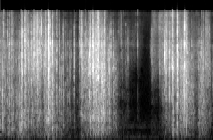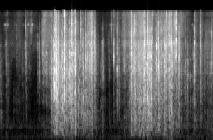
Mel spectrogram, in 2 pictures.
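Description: Fingertips lift and turn the thin pages of a large open newsprint newspaper lying on a wooden table. Each turn makes a bright, papery burst of crinkling and rustling. The swells of sound are separated by brief quiet gaps.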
